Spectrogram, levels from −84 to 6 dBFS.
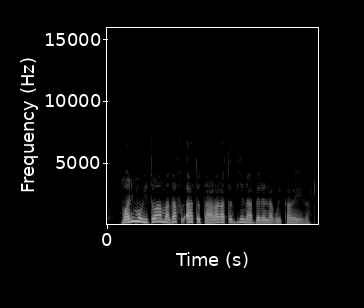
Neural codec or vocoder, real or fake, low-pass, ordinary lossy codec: none; real; 14.4 kHz; none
